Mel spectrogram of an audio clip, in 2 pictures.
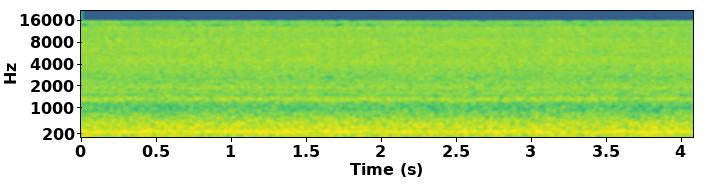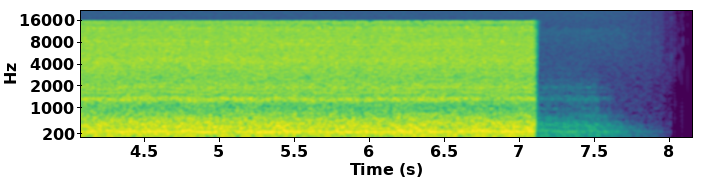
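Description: A truck engine drones steadily and then cuts off.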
